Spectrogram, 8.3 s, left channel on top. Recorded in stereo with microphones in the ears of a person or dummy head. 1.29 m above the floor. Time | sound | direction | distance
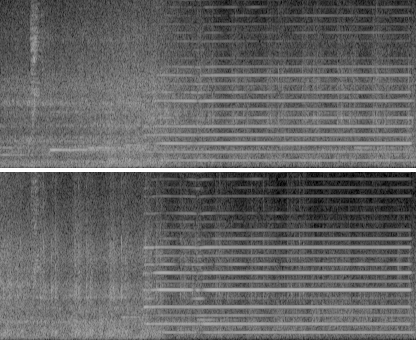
0.6 | a clunk | 70° left (ahead or behind) | 2.5 m
2.9 | a violin | 25° right (ahead or behind) | 0.5 m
